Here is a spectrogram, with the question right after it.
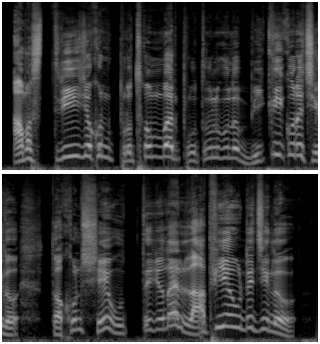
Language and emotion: Bengali, happy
